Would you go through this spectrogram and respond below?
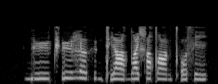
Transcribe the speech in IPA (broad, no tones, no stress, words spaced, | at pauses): ɡyː t͡ʃʼyːɮəːxyɡtʼiː dˤi ɕɤtˤoːɡtʼos i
